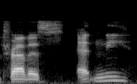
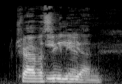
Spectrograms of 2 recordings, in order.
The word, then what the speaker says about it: Etienne: Travis Etienne. – Travis Etienne.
